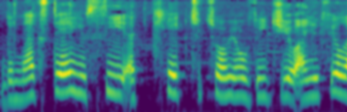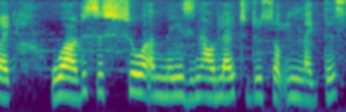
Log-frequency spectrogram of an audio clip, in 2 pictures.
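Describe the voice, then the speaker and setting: A woman's monotone, flat delivery amid noticeable background noise. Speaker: podcaster. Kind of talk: casual monologue. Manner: unscripted, with false starts.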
